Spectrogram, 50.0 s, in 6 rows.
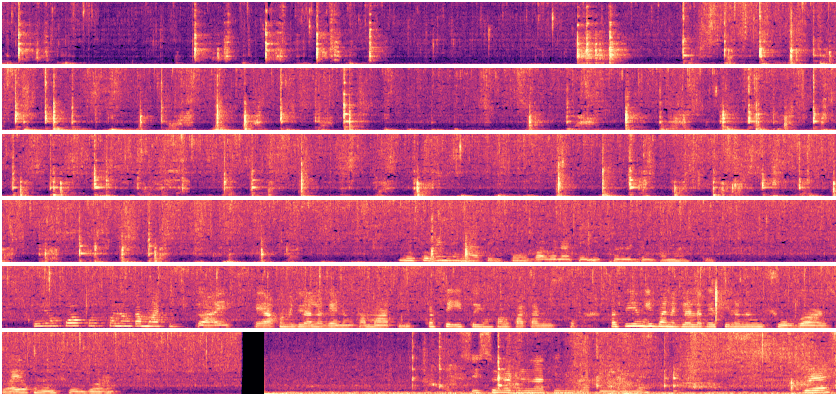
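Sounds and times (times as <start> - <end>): vegetables frying in hot oil: 0.0 - 50.0
spatula scraping a steel pot: 2.0 - 3.8, 6.8 - 12.0, 13.5 - 21.2, 22.9 - 28.0, 45.8 - 50.0.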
